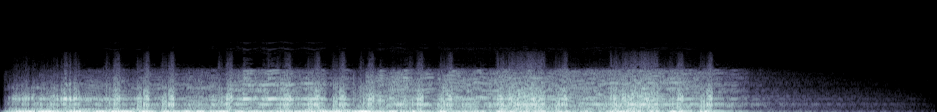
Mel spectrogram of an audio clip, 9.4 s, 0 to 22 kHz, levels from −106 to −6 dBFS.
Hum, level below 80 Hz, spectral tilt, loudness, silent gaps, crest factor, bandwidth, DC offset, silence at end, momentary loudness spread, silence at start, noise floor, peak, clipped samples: none; -24 dBFS; -13 dB/octave; -26 LUFS; none; 14 dB; 1.8 kHz; under 0.1%; 1.95 s; 6 LU; 0.05 s; -73 dBFS; -6 dBFS; under 0.1%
